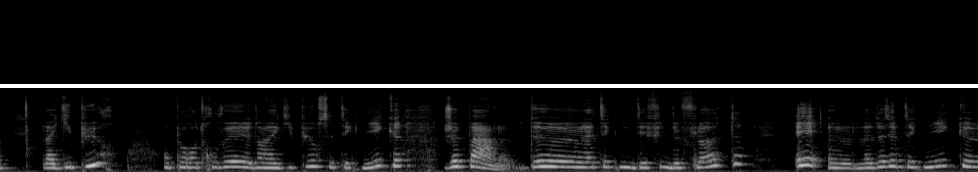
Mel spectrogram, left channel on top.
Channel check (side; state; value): left; silent; digital silence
